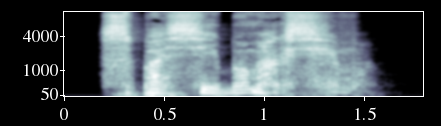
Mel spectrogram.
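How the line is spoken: Breathless whisper. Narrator (Russian): прошептала Яна, едва переводя дыхание

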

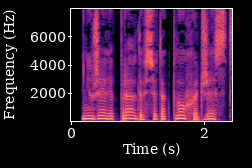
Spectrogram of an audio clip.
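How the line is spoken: Quiet question. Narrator (Russian): тихо спросила Флёр

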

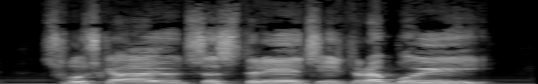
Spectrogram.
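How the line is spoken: Shouted from above. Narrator (Russian): с дерева крикнули

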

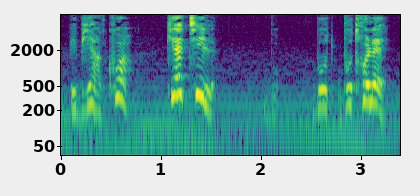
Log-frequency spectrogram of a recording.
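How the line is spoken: Stammering. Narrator (French): balbutia M

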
